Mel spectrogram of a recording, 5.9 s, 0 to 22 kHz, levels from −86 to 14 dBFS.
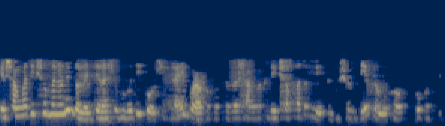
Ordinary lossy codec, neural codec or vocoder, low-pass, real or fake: AAC, 16 kbps; none; 3.6 kHz; real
